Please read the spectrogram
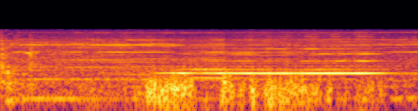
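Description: Subaru mini truck running with a steady mechanical hum that grows louder about two seconds in and eases back shortly before the end.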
